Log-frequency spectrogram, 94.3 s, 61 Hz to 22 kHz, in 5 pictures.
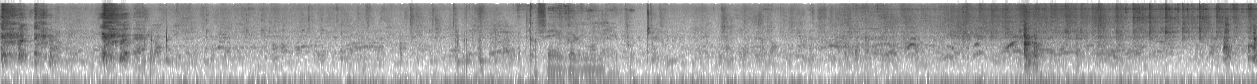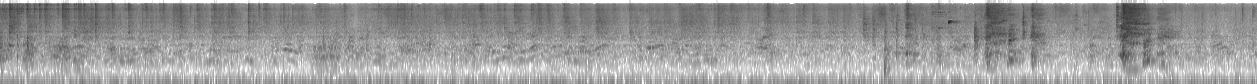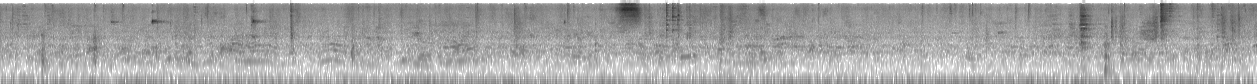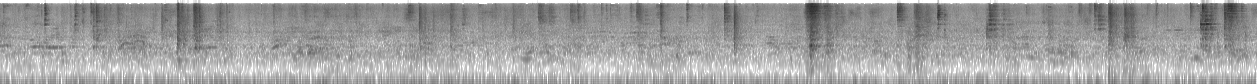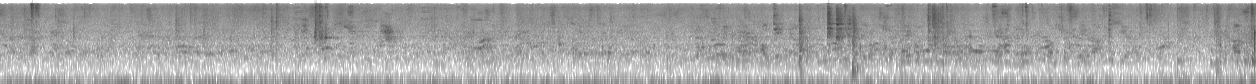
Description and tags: Restaurant montpellier
This recording is done with the roalnd R-26 on a trip to Montpellier france chirstmas 2013.
cafe, canteen, chatter, chatting, crowd, people, restaurant, talking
